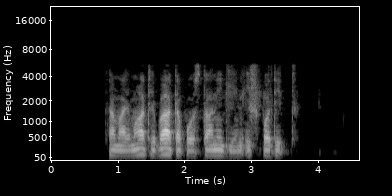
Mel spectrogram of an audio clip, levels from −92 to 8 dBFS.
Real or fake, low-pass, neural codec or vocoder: real; 5.4 kHz; none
